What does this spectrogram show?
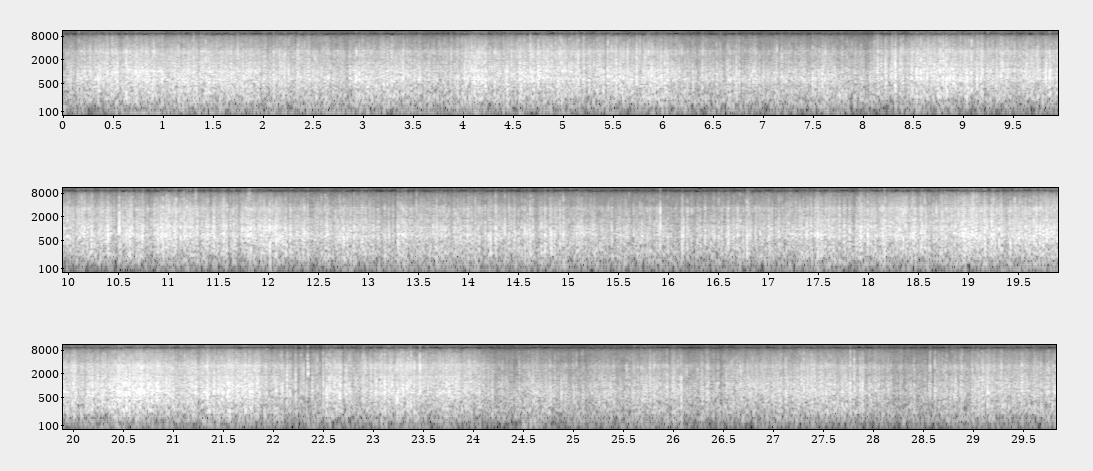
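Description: Steady rain falling, a continuous hiss that swells and eases every few seconds.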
